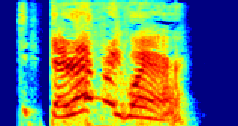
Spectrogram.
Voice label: evac enemies, male; video games; npc; source engine; episodic; episode 1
